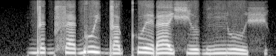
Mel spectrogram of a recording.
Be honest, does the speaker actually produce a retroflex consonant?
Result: no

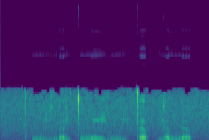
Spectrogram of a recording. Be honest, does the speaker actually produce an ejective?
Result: no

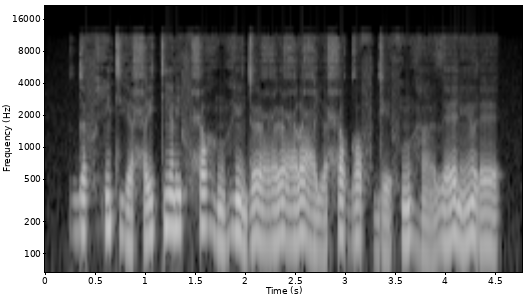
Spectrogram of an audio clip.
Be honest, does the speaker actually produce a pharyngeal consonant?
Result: yes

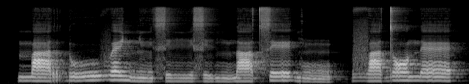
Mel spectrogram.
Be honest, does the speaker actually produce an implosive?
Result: yes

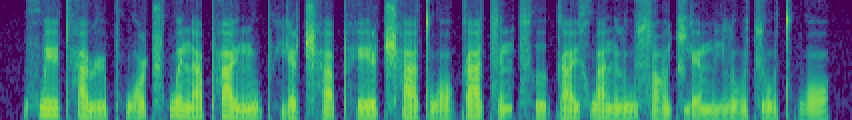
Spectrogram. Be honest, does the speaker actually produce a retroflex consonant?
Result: yes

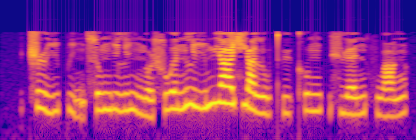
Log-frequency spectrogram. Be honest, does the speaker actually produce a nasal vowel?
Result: no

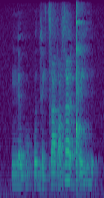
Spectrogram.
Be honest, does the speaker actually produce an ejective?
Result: yes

